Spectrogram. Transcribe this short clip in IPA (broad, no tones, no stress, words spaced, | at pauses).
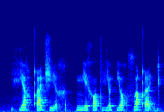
fʲɛχqʼet͡ʃiχ | mʲɛxɔtvʲɔ pʲoχsʷɯqʼiɡ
